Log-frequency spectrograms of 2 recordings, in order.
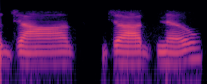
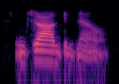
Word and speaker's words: Jagneaux: I tell people this, like I'm kind of chubby, and so I say no Jagneaux. You can say it like that, Jagneaux. That's the American way to say it, Jagneaux.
